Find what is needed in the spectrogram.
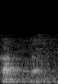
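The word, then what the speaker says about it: かった: চাই আর একটা তা, তখন এটার তায়ের সামনে এটা সু দিতে হয়, ছোটো একটা সু দিলে এই তায়ের উচ্চারণটা ডাবল হয়ে যায়। এই জন্য এটা তয়ে তো দিলে এই তায়ের আগে একটা ছোটো একটা সু দিতে হয়, সু এই অক্ষরটা দিলে এটা ডাবল উচ্চারণ হয়ে যায়, কাত্তা।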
